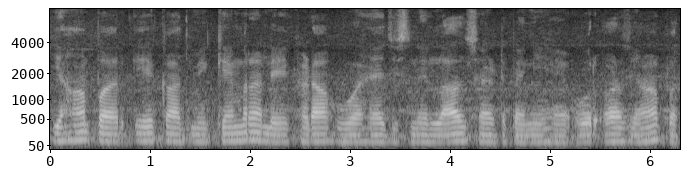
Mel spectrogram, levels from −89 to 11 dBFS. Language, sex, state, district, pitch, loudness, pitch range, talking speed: Hindi, male, Rajasthan, Bikaner, 110 Hz, -19 LUFS, 105-115 Hz, 180 wpm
